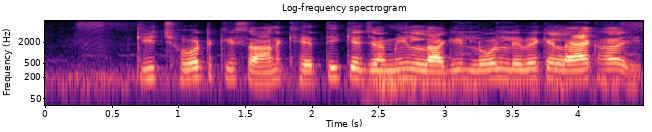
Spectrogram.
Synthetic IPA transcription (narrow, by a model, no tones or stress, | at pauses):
kit͡ʃʰoːʈkɪsaːnkʰeːt̪iked͡ʒəmiːnlaːɡiloːnleːbekelɛːkɦəi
